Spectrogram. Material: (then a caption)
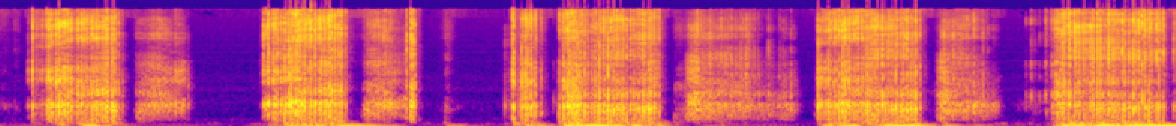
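Melamine foam. A thin metal sewing pin pokes and scratches into a small white block of melamine foam sponge held by the fingers. Heard close up as dull, raspy scraping bursts with a low, rough rumble, the strokes coming in uneven runs separated by short silences.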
